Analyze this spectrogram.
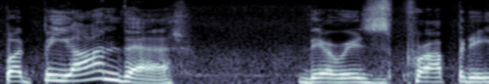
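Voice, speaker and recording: Amid noticeable background noise, a woman speaks at a fairly slow pace. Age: 80s+. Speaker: local party committeewoman. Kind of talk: documentary interview and casual talk. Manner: outspoken.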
